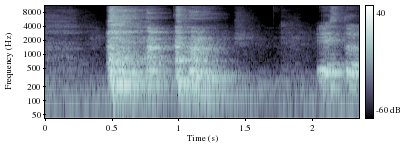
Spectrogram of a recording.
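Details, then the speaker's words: Patient asked to cough once or twice with shirt removed before chest auscultation with a stethoscope, to clear any airway obstruction or mucus: two deliberate coughs followed by a breath; voluntary cough. "Una vez que el paciente se retire su camiseta, tenemos que solicitarle que tosa una o dos veces. Tosa, por favor."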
